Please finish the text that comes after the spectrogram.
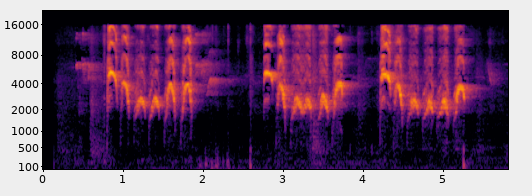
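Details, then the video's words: Greater green leafbird singing vigorously: three rich phrases, each a run of rapid chattering notes dropping from a high start into a lower warbling series, about a second long and closely repeated. "cucak ijo"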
